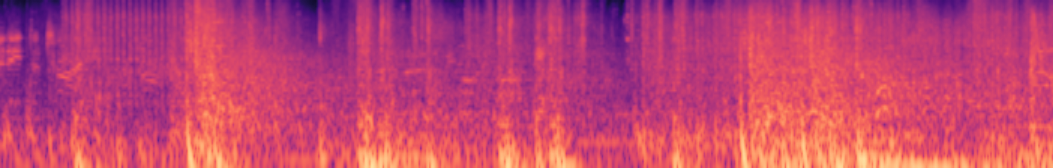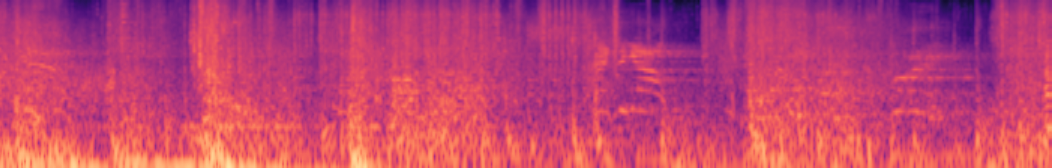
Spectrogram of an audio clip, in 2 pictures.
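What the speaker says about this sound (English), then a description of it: "I put so many bullets into that man." Sustained video game gunfire, dense bursts of automatic shots and heavy booms running nearly the whole way, loud and continuous with brief dips, with a voice talking faintly underneath.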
